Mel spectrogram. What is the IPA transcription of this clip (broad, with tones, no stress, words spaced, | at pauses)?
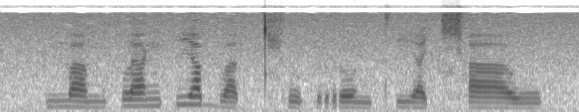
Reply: ma˨˩m kla˦˥ŋpi˥˩a̯ ba˨˩t̚t͡ɕʰu˨˩ʔ ro˩˦ntʰi˨˩a̯ t͡ɕʰa˧w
